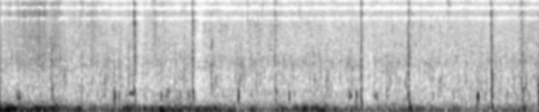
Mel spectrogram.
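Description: Knife chopping fish on a chopping block: irregular sharp knocks, about a dozen, over a steady low rumble.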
